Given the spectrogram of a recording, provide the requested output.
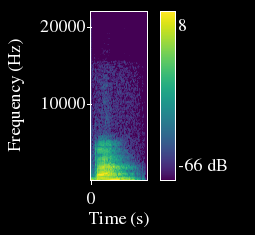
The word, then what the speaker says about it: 半: লিহুতিয়ান প্যান এভাবে বলে, লিহুতিয়ান প্যান। প্যানটা হচ্ছে 4 নম্বর টোন।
